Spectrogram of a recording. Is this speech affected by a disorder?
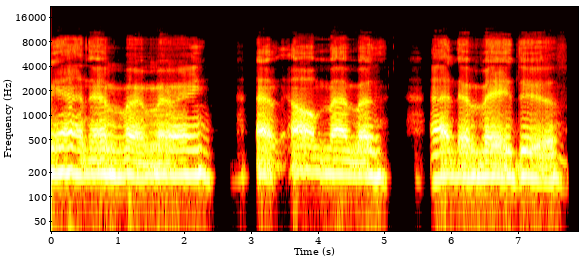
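Yes: ALS.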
